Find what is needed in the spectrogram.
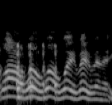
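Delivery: wow and whoa said through a laugh; laughing disbelief. Retold or imitated. Telling the host how shocked she was, laughing disbelief. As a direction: play up the amazement, laughing. Mock disbelief at her own results.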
